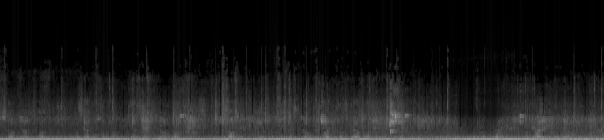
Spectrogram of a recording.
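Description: London bus engine running as the bus drives, heard from inside the passenger saloon, its low drone shifting in pitch as the bus speeds up and slows. Passengers' voices are heard in the background.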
